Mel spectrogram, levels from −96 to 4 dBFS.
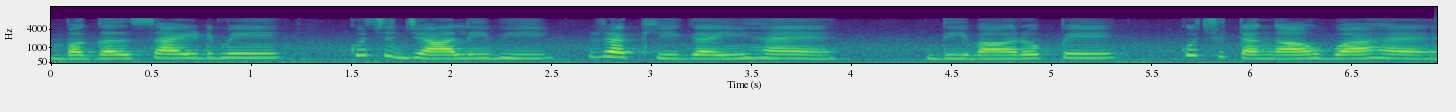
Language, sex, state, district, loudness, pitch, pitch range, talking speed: Hindi, female, Bihar, Kaimur, -17 LUFS, 235 Hz, 220-255 Hz, 130 wpm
